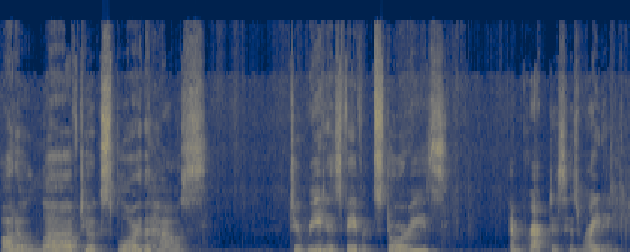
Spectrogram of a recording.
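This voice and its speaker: Woman, higher-pitched voice, unhurried, expressive children's storytime narration, asides to little listeners. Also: reverberant. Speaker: children's librarian reading stories. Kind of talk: read-aloud picture book narration for preschoolers.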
